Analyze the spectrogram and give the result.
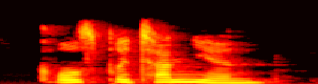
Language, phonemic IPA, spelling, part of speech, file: German, /ˌɡʁoːs.bʁɪˈtan.jən/, Großbritannien, proper noun, De-Großbritannien.ogg
- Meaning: Great Britain (a large island (sometimes also including some of the surrounding smaller islands) off the north-west coast of Western Europe, made up of England, Scotland, and Wales)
